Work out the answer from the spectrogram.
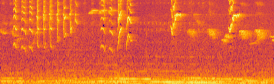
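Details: Black-breasted Oriental magpie-robin (kacer dahit) imitating a lovebird in linked bursts: a rapid train of shrill chattering notes, then buzzy upslurred calls and scratchy high phrases over a low hum.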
